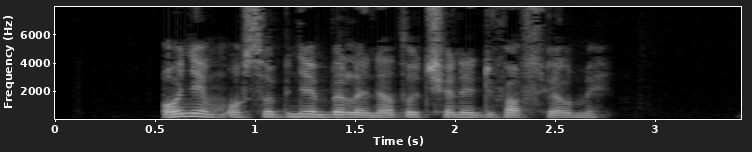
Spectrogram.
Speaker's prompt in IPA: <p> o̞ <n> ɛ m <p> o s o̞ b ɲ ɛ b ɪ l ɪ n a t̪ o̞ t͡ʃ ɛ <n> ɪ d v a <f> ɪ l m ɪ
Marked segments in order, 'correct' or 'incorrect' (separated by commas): incorrect, incorrect, incorrect, correct, correct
